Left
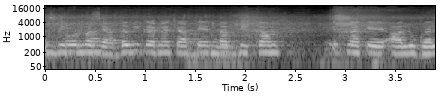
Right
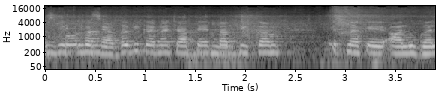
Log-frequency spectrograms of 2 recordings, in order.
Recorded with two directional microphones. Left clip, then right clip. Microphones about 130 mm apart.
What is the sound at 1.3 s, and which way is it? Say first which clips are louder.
Speech: even; 80° right.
